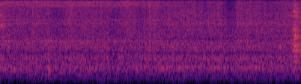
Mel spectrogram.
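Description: Steady rushing noise of a lit gas stove burner under a pot, with a short click near the end.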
